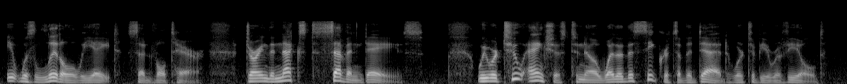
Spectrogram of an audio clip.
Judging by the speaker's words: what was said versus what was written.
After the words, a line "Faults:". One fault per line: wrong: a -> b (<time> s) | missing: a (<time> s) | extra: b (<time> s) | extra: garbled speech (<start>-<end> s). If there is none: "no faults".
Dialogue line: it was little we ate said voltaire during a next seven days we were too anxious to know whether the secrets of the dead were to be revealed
it was little we ate said voltaire during the next seven days we were too anxious to know whether the secrets of the dead were to be revealed
Faults:
wrong: a -> the (2.7 s)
